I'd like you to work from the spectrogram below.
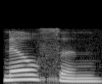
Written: Nelson

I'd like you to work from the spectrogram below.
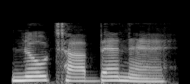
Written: nota bene

